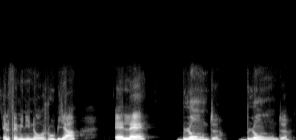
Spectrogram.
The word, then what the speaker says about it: blonde: Elle est blonde. Blonde. ¿Escuchan cómo la D aparece en femenino? Il est blond, elle est blonde.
